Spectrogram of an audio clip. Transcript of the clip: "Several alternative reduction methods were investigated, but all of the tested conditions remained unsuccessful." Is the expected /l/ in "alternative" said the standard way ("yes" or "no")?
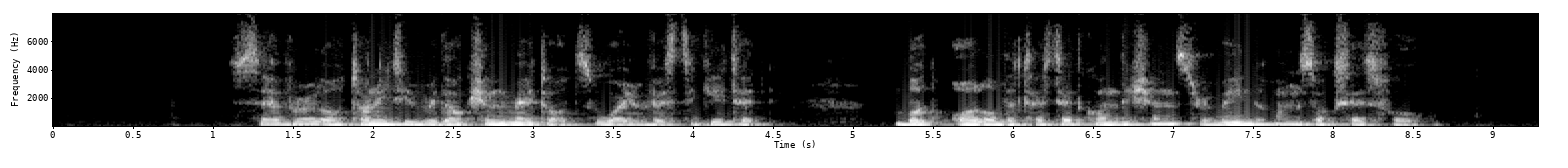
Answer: no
